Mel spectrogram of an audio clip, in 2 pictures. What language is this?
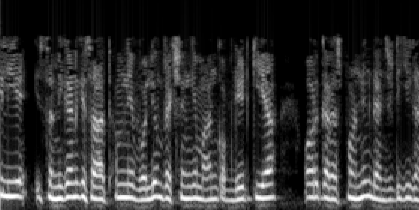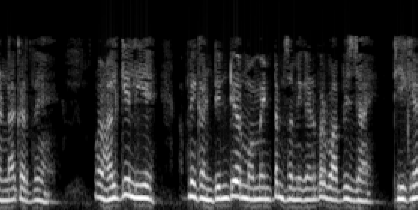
Hindi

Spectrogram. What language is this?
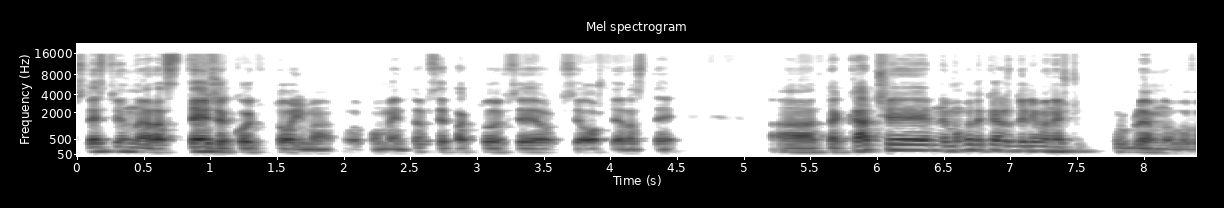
Bulgarian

